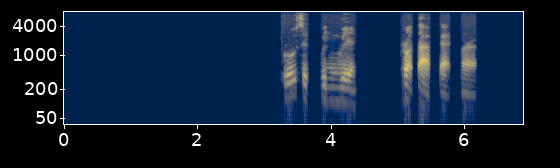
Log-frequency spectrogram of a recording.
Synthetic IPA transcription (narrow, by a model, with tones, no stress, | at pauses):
ɾuː˦˥sɯ˨˩k̚wi˧nwi˧ən | pʰɾɔ˦˥t̪a̰ː˨˩k̚bɛː˨˩t̚maː˧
